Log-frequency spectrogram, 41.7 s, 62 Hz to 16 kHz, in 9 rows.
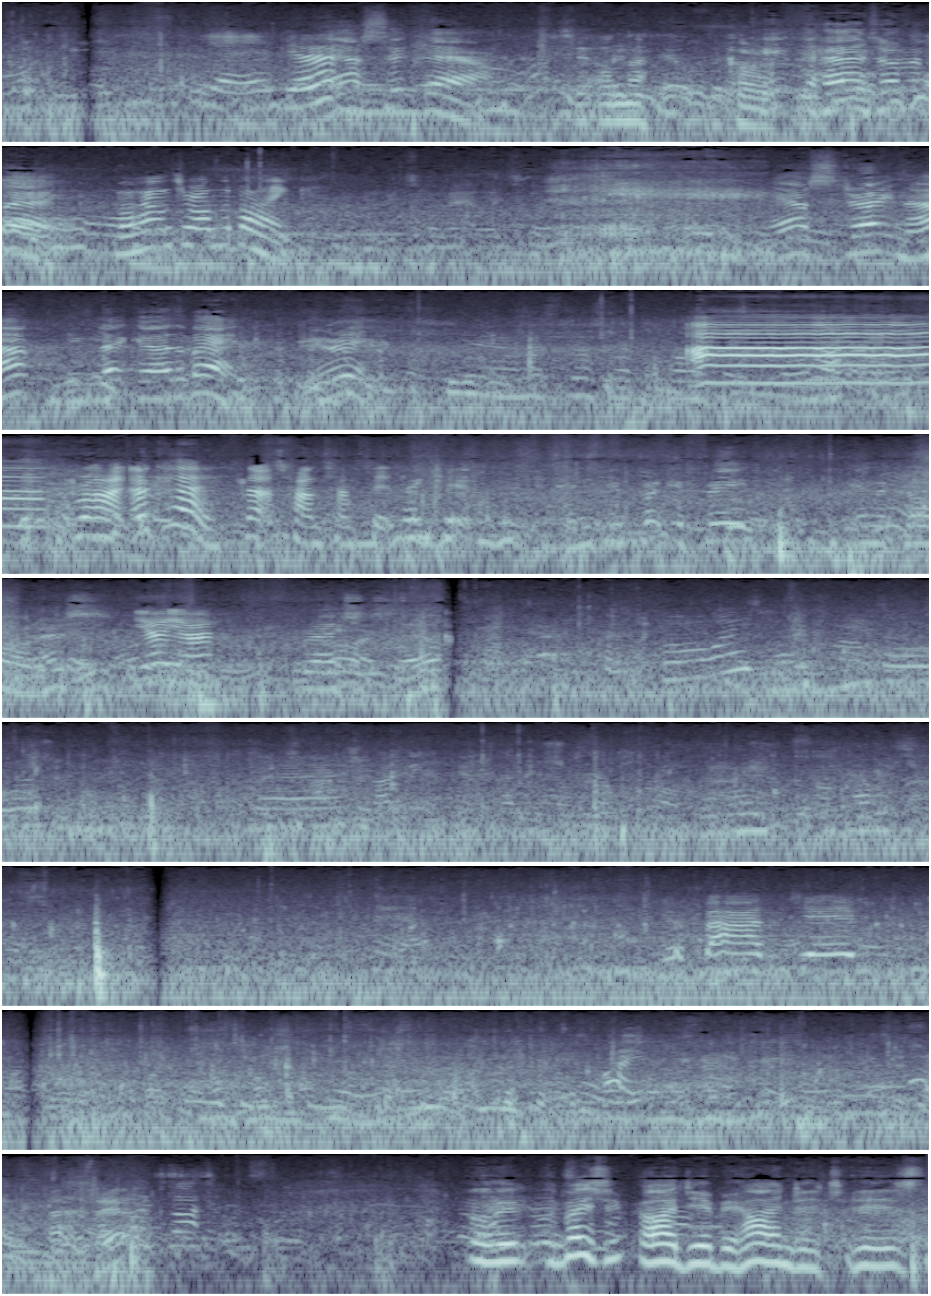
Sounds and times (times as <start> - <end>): Rowboat, canoe, kayak: 0.0 - 41.7.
